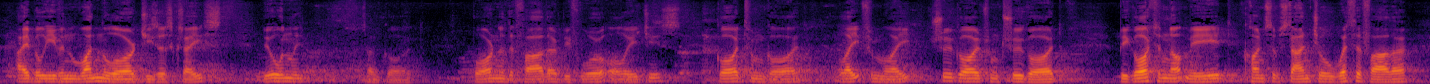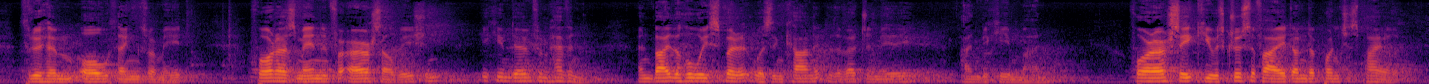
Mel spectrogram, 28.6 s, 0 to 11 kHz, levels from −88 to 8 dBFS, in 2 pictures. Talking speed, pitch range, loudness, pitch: 165 wpm, 105-125 Hz, -29 LUFS, 115 Hz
